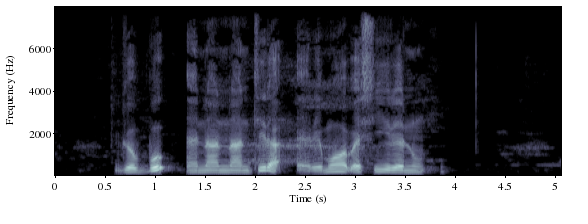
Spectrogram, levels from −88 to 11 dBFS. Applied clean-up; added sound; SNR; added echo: none; none; none; none.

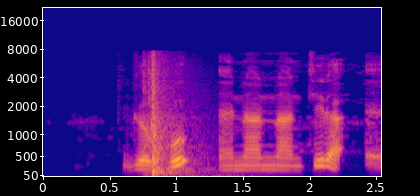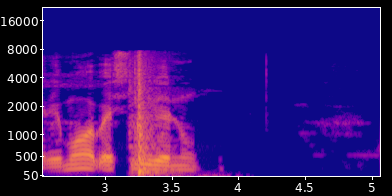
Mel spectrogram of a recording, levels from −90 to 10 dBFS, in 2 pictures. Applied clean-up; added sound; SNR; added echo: classical method spectral subtraction.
